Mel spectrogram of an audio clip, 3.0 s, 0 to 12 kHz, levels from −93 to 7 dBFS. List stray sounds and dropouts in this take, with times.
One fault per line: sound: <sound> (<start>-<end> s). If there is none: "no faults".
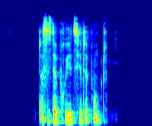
no faults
